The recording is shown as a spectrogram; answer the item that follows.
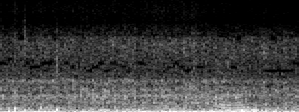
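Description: Indistinct voices of an outdoor crowd over a steady low rumble.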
